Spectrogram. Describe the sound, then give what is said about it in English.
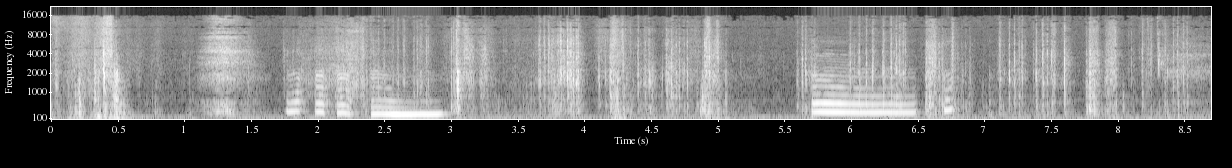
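Scissors snip through paper in a series of crisp, irregular cuts and rustles, with a couple of brief wordless vocal sounds rising between the snips. “Now for the scissors.”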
